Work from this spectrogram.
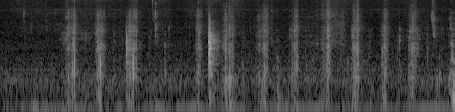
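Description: Fresh, crunchy cucumber being bitten and chewed up close in a quiet room, a string of sharp crisp crunches, one after another in an irregular rhythm.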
